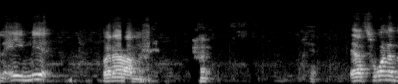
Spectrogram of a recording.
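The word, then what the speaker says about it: Amite: up there call it the way those people pronounce it as a lit they say yeah i live in amit but um that's one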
